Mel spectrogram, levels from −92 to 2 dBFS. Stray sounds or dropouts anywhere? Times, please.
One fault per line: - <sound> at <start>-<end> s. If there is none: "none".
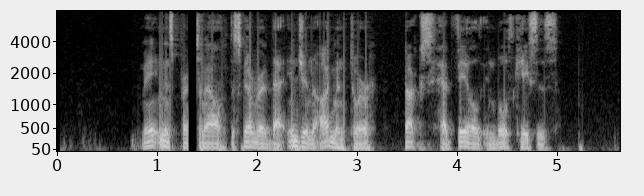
- dropout at 1.3-1.4 s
